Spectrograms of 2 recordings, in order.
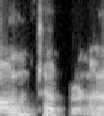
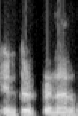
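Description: First: "এন্টারপ্রেনার" said as "on-tra-pro-na"; correct pronunciation. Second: "এন্টারপ্রেনার" starting "in-tar"; common mispronunciation. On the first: Teacher gives the English word, "এন্টারপ্রেনার" with "on-tra". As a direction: start "এন্টারপ্রেনার" on an open "aw". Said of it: "সেটা হচ্ছে". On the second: Teacher quotes our mistake, "এন্টারপ্রেনার" with "en-tar". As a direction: say "এন্টারপ্রেনার" with "-tar-pre-nar". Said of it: "সেটাই আমরা ভুল উচ্চারণ করি". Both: Shown as a demonstration.

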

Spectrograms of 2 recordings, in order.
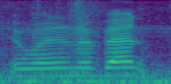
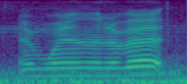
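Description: First: Said in the usual way. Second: "an event" blurred from "a vent" as a joke; playful mispronunciation. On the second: Shown as a demonstration. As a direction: slur "a vent" into "an event" on purpose. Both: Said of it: "It went in the vent".

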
